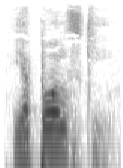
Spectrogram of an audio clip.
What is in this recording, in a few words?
Japanese, russian; японский [yaponskiy]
